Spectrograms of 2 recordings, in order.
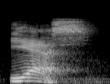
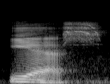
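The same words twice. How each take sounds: First: The pitch rises from low to high. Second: The pitch falls from high to low. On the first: The speaker accepts or agrees. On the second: The speaker is bored and uninterested. "Falling tone"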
